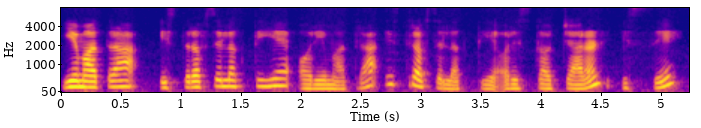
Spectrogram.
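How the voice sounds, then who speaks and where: A woman teaching children to read, explaining quickly and then drawing out each word slowly so they can repeat it. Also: medium pitch, lively intonation, no echo. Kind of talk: Hindi phonics lesson for children. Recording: dull lo-fi recording.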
